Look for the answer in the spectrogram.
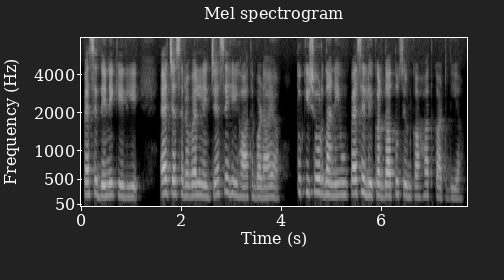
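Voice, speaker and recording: Woman narrating with a mellow, dark voice. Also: mid-range voice. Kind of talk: scripted narration.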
